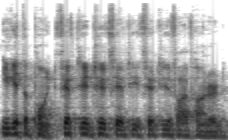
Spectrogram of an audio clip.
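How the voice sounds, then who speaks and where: A man speaks in a somewhat breathy voice. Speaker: employee benefits consultant. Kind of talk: whiteboard explainer talk. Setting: empty office building basement. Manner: fast; animated.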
